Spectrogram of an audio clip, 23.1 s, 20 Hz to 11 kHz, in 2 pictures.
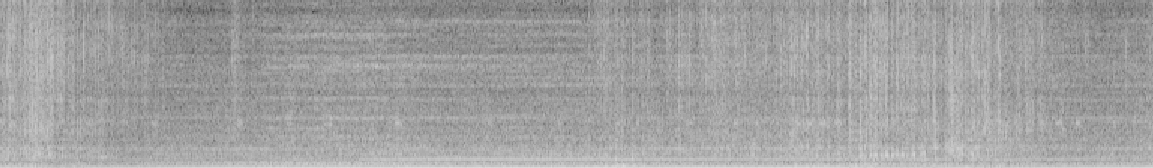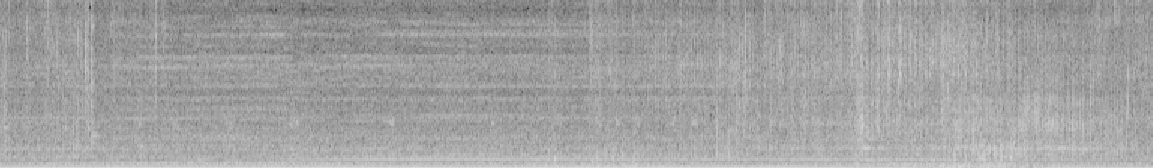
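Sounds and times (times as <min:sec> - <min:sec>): engine running steadily: 0:00.0 - 0:23.0.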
